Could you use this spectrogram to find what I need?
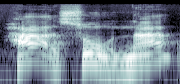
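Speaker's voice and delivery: very slow, each syllable held. Shown as a demonstration. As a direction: stretch it out syllable by syllable. Second take broken into syllables.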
